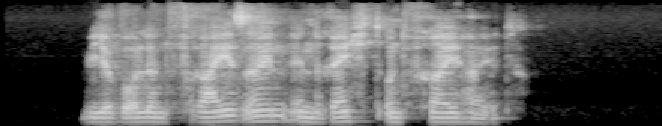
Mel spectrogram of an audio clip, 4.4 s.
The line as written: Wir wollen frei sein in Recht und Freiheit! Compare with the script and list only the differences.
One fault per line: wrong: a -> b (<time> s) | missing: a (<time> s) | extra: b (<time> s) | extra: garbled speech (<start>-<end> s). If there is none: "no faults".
no faults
